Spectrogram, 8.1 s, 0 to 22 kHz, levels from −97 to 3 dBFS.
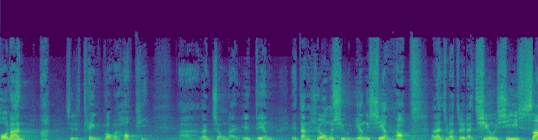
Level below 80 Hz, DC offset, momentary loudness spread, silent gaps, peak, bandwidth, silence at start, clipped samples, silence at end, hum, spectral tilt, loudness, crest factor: -60 dBFS; under 0.1%; 16 LU; none; 0 dBFS; 16.5 kHz; 0 s; under 0.1%; 0 s; none; -4.5 dB/octave; -21 LUFS; 20 dB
